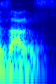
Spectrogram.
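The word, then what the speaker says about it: Salz: যেমন এখানে হচ্ছে জালস, জালস, জালস হ্যাঁ। এখানে কিন্তু সালস বলা যাবে না, সালস এখানে জালস।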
